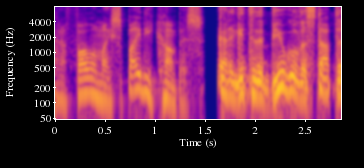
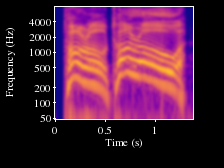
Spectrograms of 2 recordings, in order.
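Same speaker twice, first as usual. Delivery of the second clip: loud, high, drawn-out call; taunting matador shout; bullfighter taunt; 9 semitones higher, 6 dB louder, slower than usual. Acted. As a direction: call the bull in, stretching each word. Taunting a charging foe like bullfighter.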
